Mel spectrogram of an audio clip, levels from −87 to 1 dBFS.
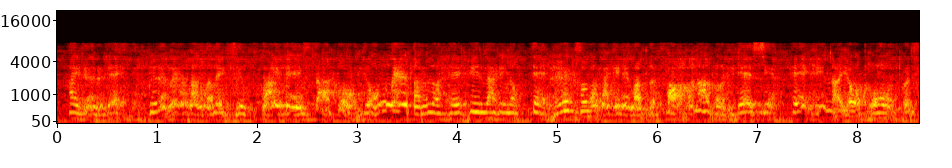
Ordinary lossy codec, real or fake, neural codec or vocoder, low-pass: none; fake; codec, 16 kHz, 4.8 kbps, FACodec; none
